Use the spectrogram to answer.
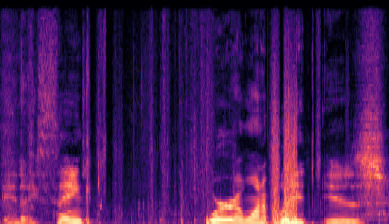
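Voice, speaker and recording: A man's voice: on the high side, animated, slow. A man talking informally and thinking aloud as he works, in the style of a casual hands-on DIY vlog. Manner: loose, informal, thinking aloud while working. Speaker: vlogger restoring an old truck. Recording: clear background ambient noise.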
